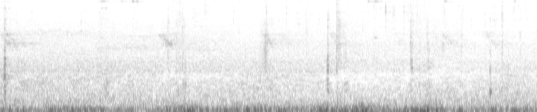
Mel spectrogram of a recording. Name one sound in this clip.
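Footsteps tap on a pavement nearby.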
